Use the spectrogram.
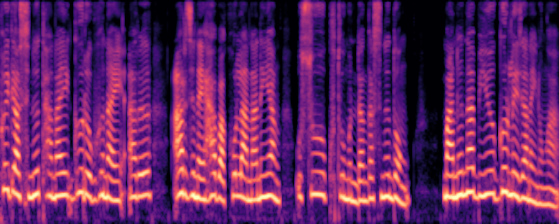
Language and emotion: Bodo, fearful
